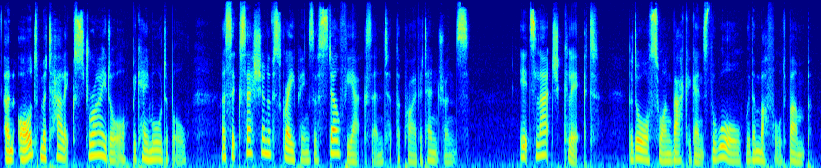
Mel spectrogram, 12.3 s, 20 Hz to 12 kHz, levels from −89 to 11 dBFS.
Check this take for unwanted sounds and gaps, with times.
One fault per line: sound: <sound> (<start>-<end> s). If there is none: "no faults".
no faults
